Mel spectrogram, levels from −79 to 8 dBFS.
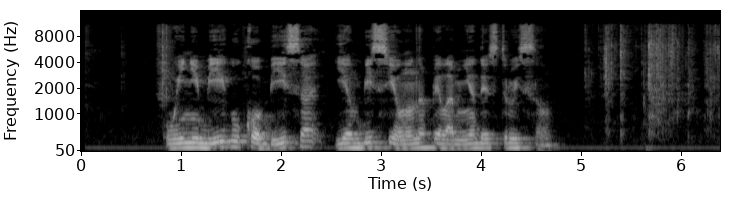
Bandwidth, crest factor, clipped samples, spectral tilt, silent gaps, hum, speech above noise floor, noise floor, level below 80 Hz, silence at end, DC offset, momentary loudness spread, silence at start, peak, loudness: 11.5 kHz; 18 dB; under 0.1%; -4 dB/octave; none; none; 36 dB; -60 dBFS; -62 dBFS; 0 s; under 0.1%; 15 LU; 0.75 s; -8 dBFS; -25 LUFS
